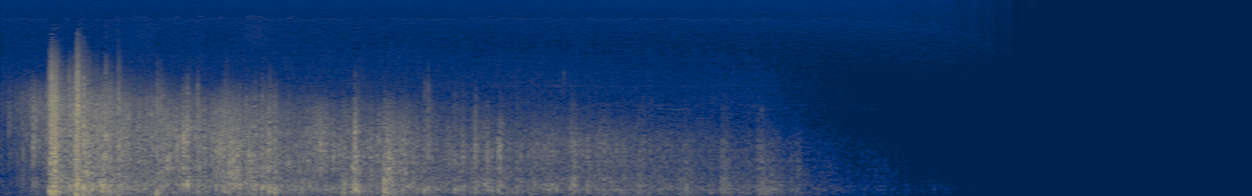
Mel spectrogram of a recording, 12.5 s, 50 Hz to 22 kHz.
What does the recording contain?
balfron thunder F
Field-recording Thunder London England.
21st floor of balfron tower easter 2011
England, Thunder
